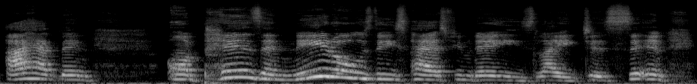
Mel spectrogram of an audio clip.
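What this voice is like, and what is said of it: Excited voice. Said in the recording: “I am super excited. I'm sure you can hear it in my voice.”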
